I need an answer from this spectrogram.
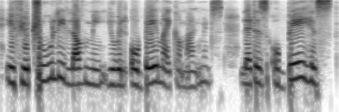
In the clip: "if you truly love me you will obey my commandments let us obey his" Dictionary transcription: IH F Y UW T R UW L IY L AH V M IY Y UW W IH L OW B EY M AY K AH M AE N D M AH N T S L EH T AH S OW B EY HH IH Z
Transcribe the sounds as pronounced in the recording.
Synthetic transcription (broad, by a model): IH F Y UW T R UW L IY L AH V M IY Y UW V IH L OW B EY M AY K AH M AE N D M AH N T S L EH T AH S OW B EY HH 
